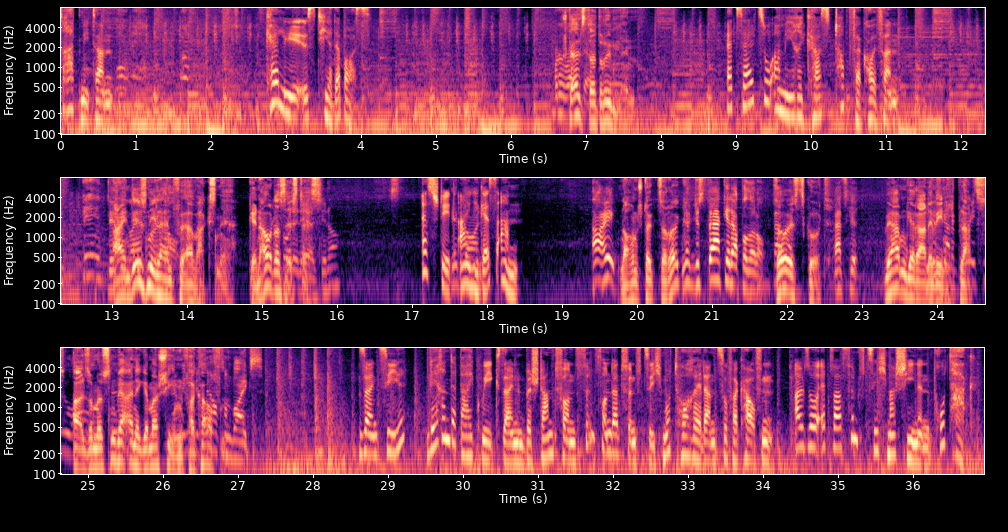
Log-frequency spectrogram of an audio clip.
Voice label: Kommentar Doku Daytona Beach Harley Davidson; zdf

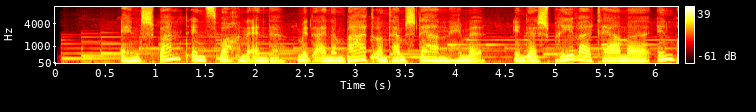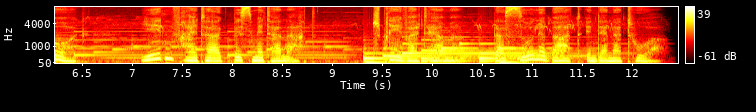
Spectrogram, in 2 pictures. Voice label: therme werbung; spreewald

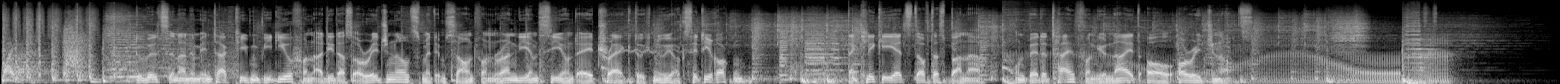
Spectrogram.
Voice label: spotify spot; adidas

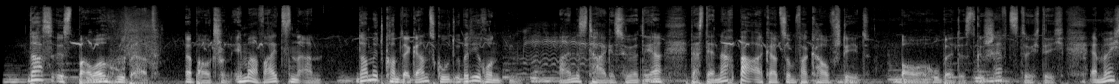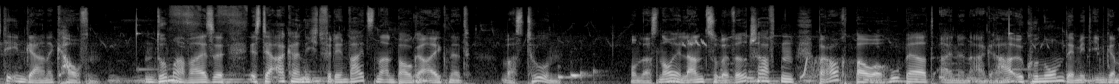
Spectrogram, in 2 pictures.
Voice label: imagefilm; scopus

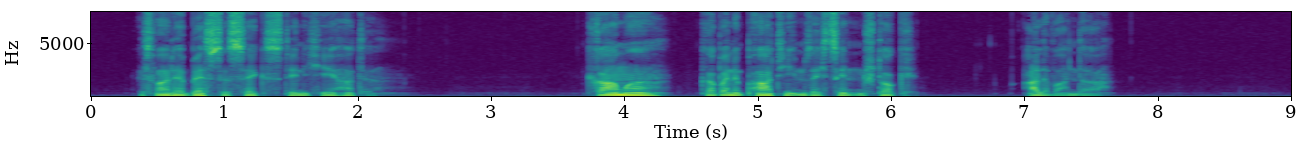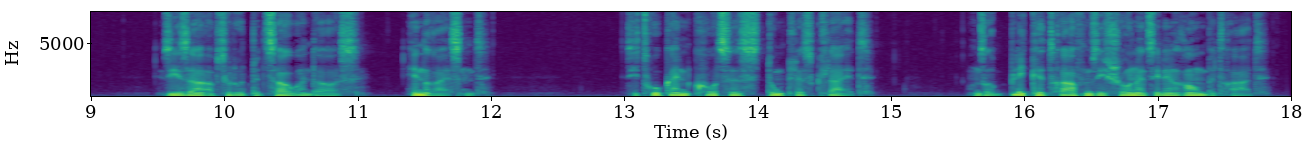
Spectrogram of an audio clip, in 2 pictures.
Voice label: Monolog; push; Muttersprache Deutsch

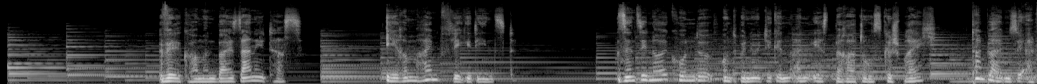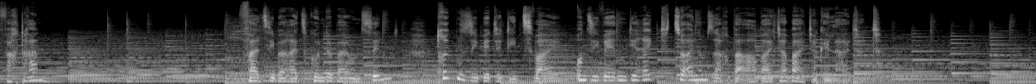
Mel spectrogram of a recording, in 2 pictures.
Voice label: telefonansage pflegedienst

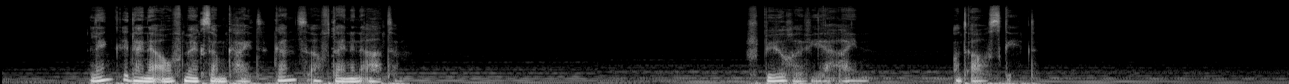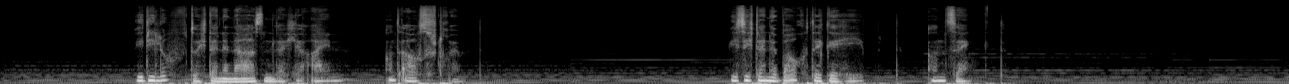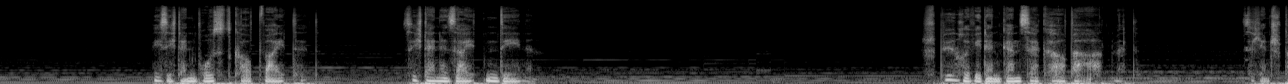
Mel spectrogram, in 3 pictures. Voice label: meditation

